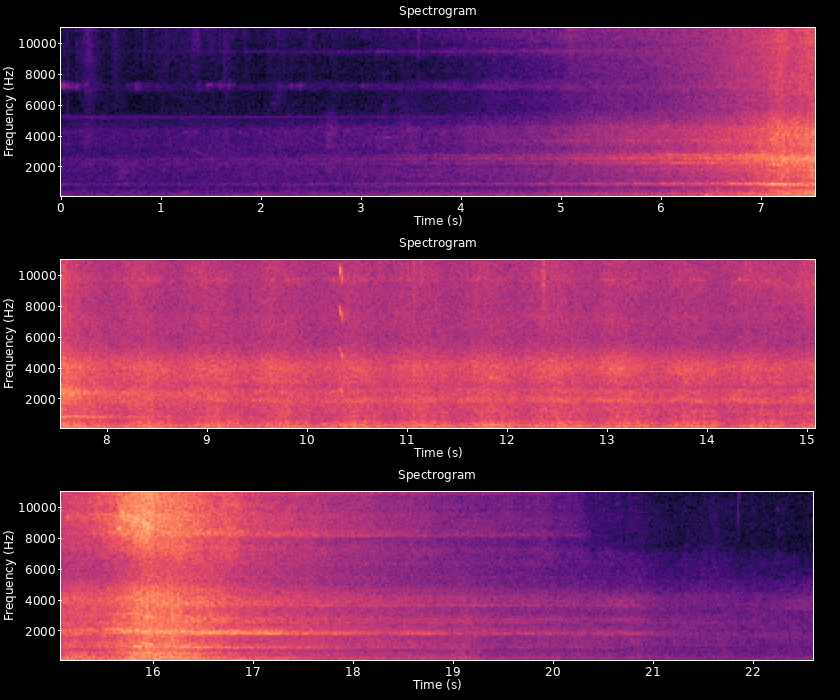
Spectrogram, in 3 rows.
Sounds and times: Train traveling through 2.0 - 22.5

